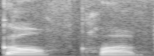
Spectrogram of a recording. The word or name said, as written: golf club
